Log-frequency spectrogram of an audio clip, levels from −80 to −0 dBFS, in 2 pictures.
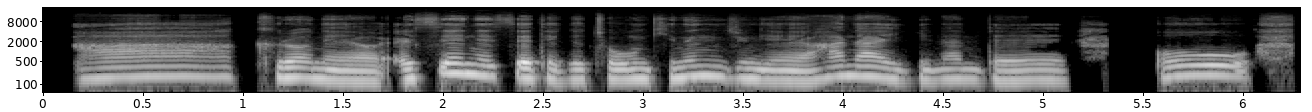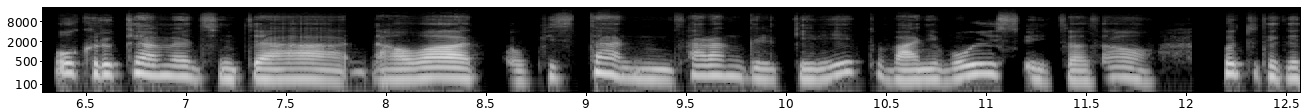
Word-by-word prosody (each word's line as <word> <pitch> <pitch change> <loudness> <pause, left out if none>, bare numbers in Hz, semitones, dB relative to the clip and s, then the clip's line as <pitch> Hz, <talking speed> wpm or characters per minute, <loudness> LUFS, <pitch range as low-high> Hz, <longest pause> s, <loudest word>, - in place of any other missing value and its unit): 아 175 +3 -2
그러네요. 145 -6 +1
sns의 180 +3 +3
되게 145 -2 -3
좋은 145 +1 0
기능 175 +4 0
중에 150 -4 -1
하나이긴 155 -2 -1
한데 140 -2 -3 0.4
오 190 +3 +1 0.3
오 225 - +3
그렇게 215 +1 +1
하면 190 -3 +2
진짜 150 -1 +1
나와 160 +2 +5
어 130 - -8
비슷한 160 - -2
사람들끼리 175 - -2
또 - - -10
많이 140 0 +2
모일 185 +10 +1
수 - - -9
있어서 140 +1 -4 0.3
그것도 215 0 0
되게 165 -4 -2
155 Hz, 270 characters per minute, -22 LUFS, 145-180 Hz, 0.4 s, 나와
